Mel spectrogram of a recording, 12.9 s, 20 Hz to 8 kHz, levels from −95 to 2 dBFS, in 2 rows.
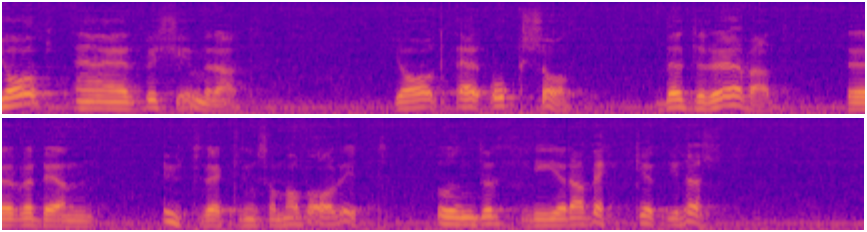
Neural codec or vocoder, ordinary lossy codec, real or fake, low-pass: codec, 16 kHz, 4 kbps, FunCodec, trained on LibriTTS, 50 frames a second; none; fake; none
